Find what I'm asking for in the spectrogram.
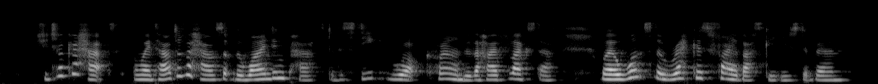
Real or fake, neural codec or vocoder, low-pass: fake; codec, 24 kHz, 1.2 kbps, DualCodec; 7.2 kHz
